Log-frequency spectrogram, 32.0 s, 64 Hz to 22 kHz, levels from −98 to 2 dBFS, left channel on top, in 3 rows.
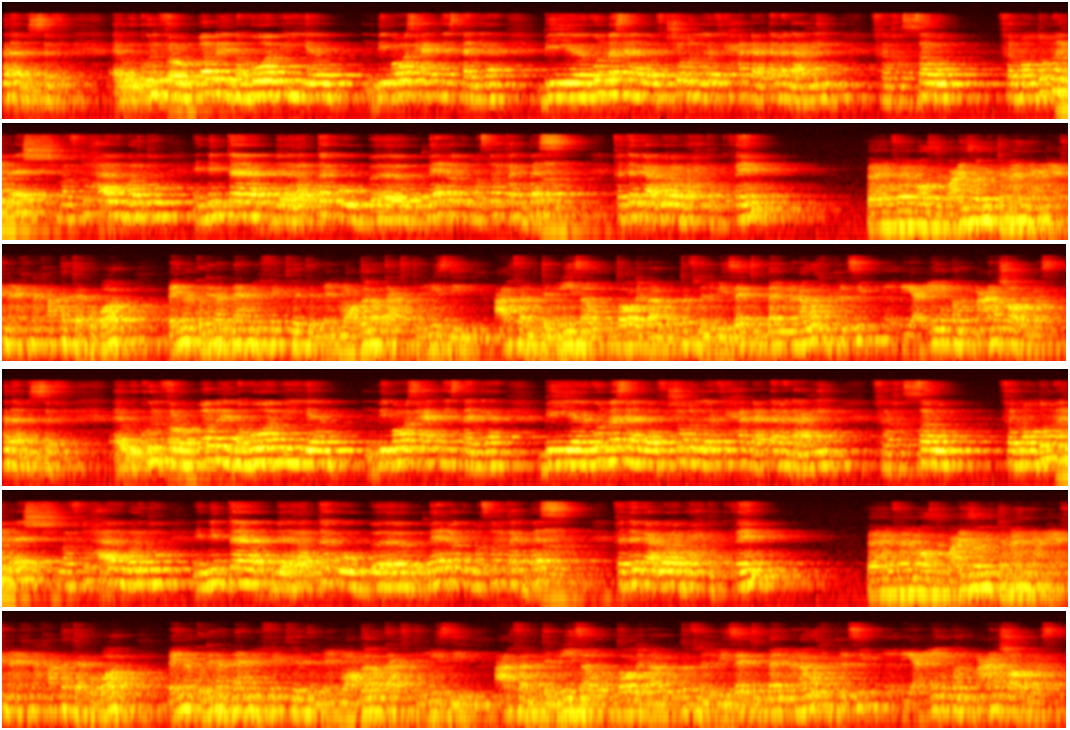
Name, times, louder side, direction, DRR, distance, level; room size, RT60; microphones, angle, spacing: voice 1, 0.0-3.3 3.6-9.5 10.0-16.2 16.6-18.2, equal, 55° left, -7 dB, 1.2 m, -24 dB
voice 2, 19.3-22.5 23.0-25.9 26.2-31.8, left 1 dB, 20° left, -6 dB, 0.4 m, -26 dB
4.9 x 2.2 x 3.3 m, 1.4 s
head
